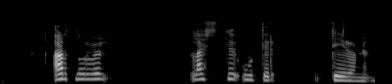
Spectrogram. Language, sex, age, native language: Icelandic, female, 18-19, Icelandic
